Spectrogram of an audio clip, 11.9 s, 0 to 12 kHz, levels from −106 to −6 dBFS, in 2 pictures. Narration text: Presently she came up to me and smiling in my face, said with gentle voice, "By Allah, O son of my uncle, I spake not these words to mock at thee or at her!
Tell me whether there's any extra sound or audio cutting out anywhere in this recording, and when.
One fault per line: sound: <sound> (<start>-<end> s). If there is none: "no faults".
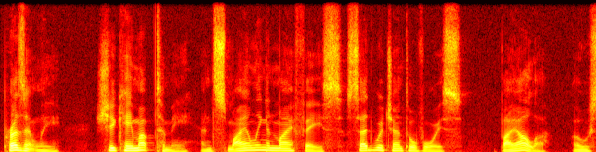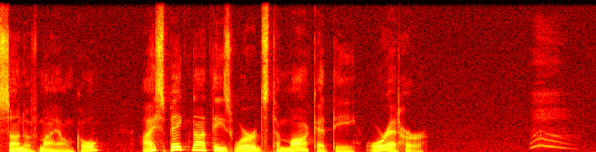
sound: breath (11.2-11.8 s)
